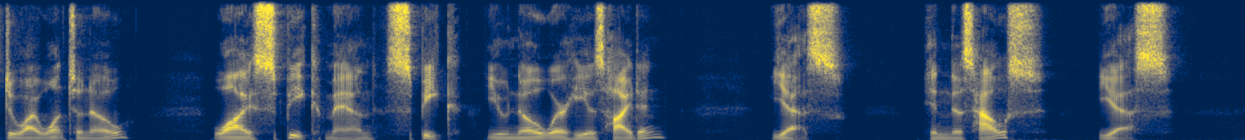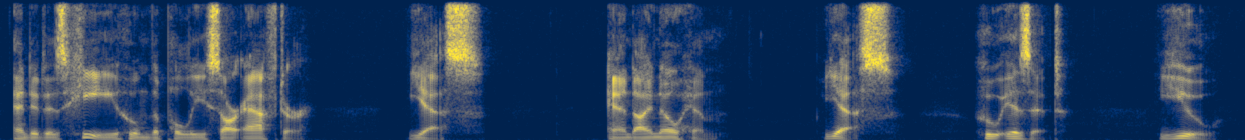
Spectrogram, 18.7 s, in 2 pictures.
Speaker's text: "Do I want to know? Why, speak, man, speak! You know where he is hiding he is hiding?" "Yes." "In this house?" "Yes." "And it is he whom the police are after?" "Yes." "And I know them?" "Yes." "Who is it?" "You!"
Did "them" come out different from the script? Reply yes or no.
yes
